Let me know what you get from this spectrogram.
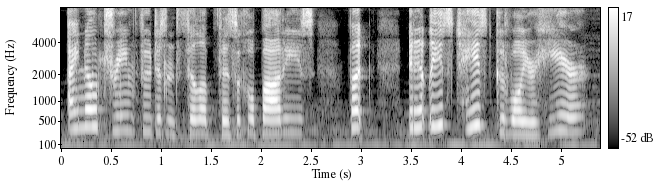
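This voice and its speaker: A woman's voice: high voice, moderate pace, fairly bright tone, faint music behind. A woman playing a small, meek, doting young male godling demon in an audio drama, with a deferential, pleading delivery. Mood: sweet, attentive. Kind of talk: audio drama character acting.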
